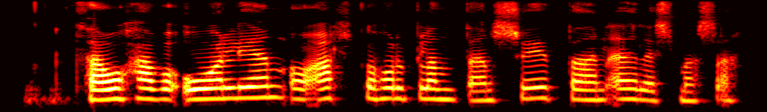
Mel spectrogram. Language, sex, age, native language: Icelandic, female, 20-29, Icelandic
